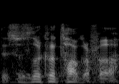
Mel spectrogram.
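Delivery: eerie, breathy, creepy whisper. Quoting what the boss said earlier, mimicking Ben Mears' voice. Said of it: "could you stop doing that with the voices?".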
